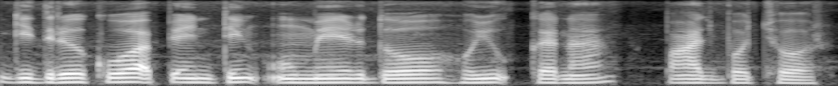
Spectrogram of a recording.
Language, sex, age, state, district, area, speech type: Santali, male, 18-30, West Bengal, Birbhum, rural, spontaneous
